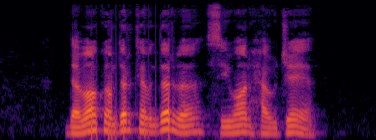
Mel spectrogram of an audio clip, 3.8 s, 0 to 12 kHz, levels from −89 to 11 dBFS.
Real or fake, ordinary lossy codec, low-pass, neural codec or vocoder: real; Opus, 64 kbps; 10.8 kHz; none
